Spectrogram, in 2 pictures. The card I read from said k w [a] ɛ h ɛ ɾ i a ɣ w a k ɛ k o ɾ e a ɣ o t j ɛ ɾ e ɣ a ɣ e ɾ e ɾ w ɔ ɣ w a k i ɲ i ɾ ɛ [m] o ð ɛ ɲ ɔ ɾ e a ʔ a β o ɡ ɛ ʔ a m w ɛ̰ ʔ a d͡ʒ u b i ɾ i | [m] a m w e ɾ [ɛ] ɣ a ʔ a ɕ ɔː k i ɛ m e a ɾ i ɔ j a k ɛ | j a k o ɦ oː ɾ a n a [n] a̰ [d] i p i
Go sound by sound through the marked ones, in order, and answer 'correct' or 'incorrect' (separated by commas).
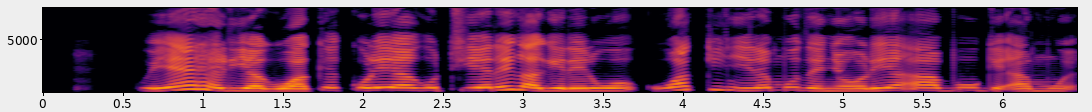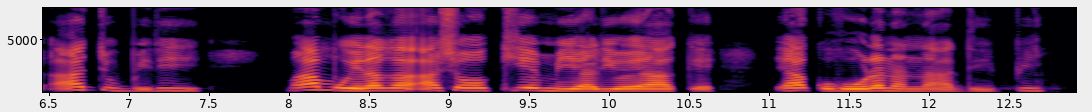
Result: incorrect, correct, correct, incorrect, correct, correct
